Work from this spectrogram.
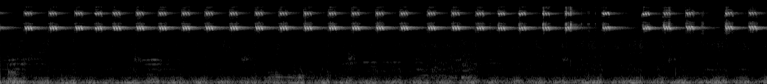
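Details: Two-spotted cricket (jangkrik kalung), promoted as a rat repellent and songbird master; piercing chirps repeat briskly and evenly, a brief hitch near the end, with faint low murmurs and soft tones in the background.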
